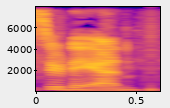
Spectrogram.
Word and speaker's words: Sudan: Sudan, yep.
